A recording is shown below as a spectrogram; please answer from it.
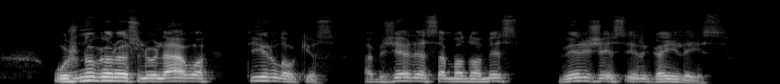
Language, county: Lithuanian, Šiauliai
